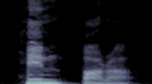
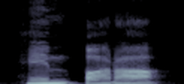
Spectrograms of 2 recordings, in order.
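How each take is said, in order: First: The final syllable is clipped, with no clear vowel. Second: The final 'ra' is pronounced clearly and fully.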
